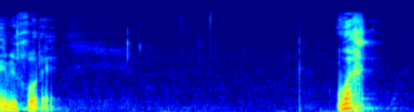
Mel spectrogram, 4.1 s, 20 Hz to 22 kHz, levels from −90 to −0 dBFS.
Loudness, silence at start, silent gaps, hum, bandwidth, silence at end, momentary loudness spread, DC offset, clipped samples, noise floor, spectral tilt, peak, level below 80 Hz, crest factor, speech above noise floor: -29 LUFS; 0 s; none; none; 13.5 kHz; 0.45 s; 23 LU; under 0.1%; under 0.1%; -71 dBFS; -5.5 dB/octave; -6 dBFS; -66 dBFS; 28 dB; 43 dB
